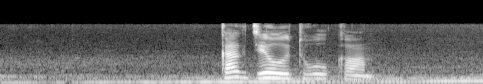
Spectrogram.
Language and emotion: Russian, neutral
